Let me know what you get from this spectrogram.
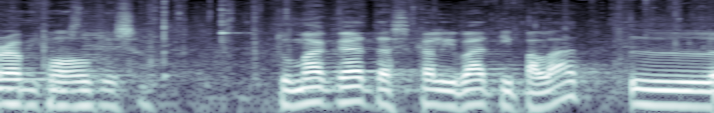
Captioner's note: non-english speech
